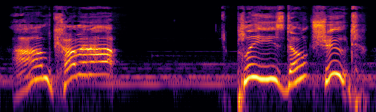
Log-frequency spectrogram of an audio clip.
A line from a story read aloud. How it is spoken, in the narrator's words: Once again, I yelled a little louder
